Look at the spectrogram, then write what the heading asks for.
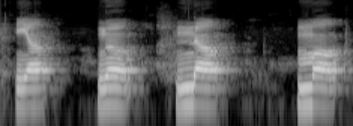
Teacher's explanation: यमंगणनानाम नासिका, प्रत्येक वर्ग का अंतिम अक्षर अर्थात पंचम अक्षर वह नासिका वर्ण होता है। अर्थात जब हम इन वर्णों का उच्चारण करते हैं तब हमें नासिका की सहायता से ये वर्ण बाहर आते हैं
